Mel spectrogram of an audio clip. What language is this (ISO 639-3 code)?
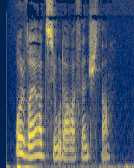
kab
